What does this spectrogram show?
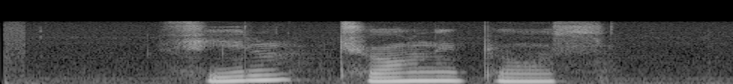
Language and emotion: Russian, neutral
